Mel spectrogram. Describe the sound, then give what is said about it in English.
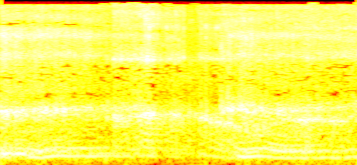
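Someone makes a loud snoring noise with their voice, a rough, rumbling drone held for about three seconds with slight swells, with no talking. “His snoring is even bigger than mine.”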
